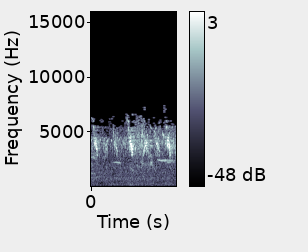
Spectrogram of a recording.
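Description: Quiet rural outdoor ambience in the small settlement of Waiau: a soft, steady background hiss broken only by a few faint, brief bird chirps, with no traffic or voices.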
